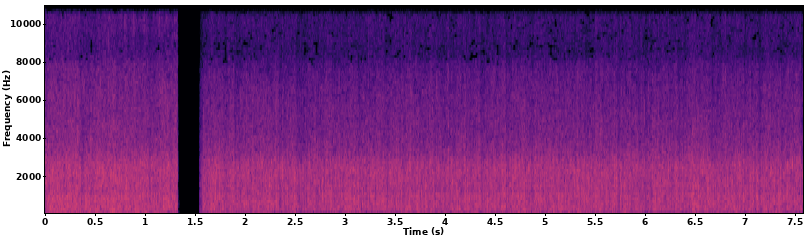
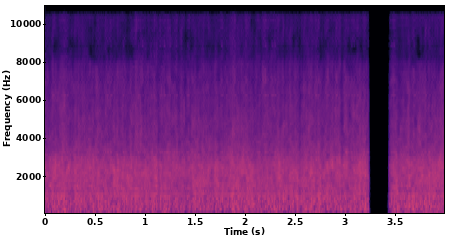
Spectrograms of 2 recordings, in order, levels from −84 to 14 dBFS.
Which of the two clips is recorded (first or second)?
first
